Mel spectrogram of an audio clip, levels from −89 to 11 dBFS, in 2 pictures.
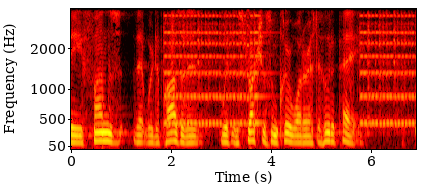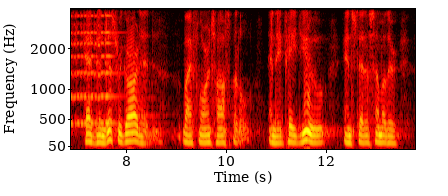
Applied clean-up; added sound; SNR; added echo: none; Bowed string instrument; 9 dB; none.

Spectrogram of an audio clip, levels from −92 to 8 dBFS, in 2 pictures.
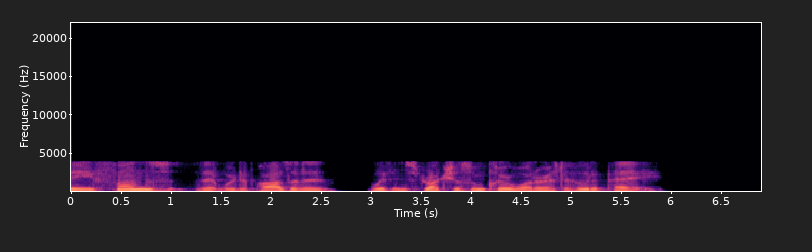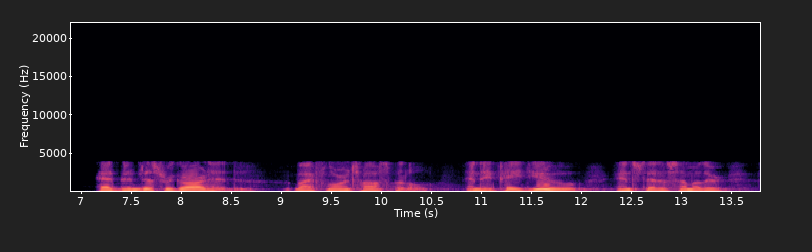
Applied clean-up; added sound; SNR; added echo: neural mask model Resemble Enhance denoiser.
